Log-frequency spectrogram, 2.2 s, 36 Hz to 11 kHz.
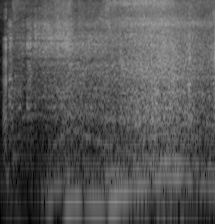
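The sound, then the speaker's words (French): A Peugeot 404 car with an unsynchronised gearbox starting off fast: a loud, rough engine roar that builds and holds steady as the car accelerates hard. “Non, mais la vitesse a craqué, donc vous vous rendez compte que la boîte n'est pas synchronisée. C'est une 404 qui démarre sur les chapeaux de roue. 404 Peugeot.”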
